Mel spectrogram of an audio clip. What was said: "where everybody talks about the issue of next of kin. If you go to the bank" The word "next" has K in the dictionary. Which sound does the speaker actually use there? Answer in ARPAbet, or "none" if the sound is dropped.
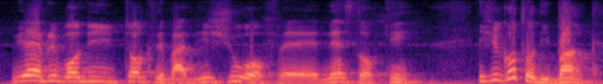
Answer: none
